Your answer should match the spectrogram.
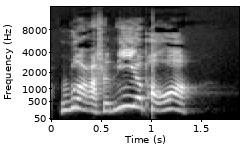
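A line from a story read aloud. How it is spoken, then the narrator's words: Shouted. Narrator (Chinese): 陈四回头也跟吴大师喊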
